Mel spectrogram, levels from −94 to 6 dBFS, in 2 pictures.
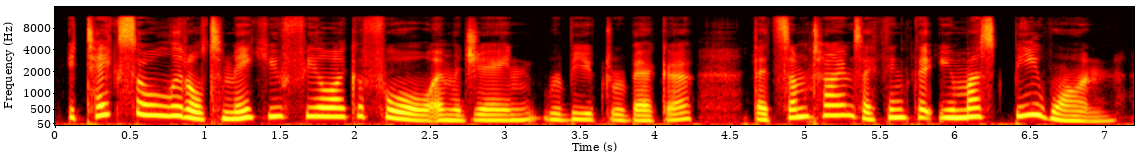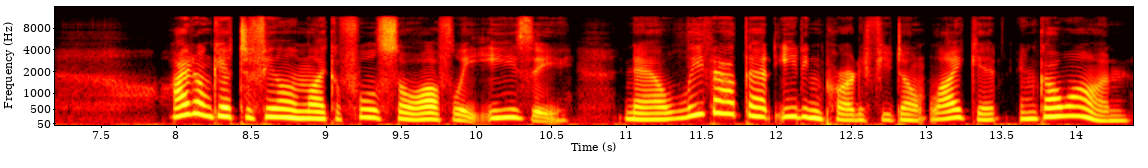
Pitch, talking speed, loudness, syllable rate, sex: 220 Hz, 205 wpm, -18 LUFS, 5.3 syllables/s, female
